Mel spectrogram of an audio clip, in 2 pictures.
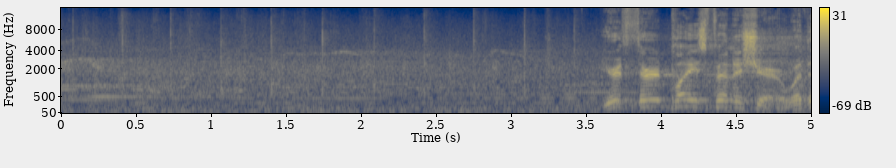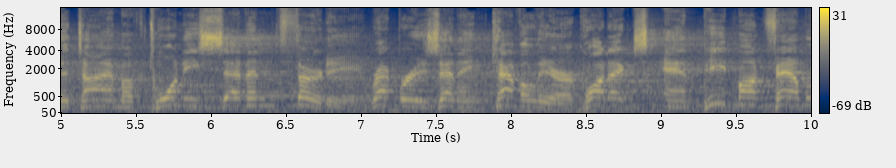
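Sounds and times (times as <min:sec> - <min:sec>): hubbub of indoor hall: 0:00.0 - 0:10.0
low background music: 0:00.0 - 0:10.0.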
